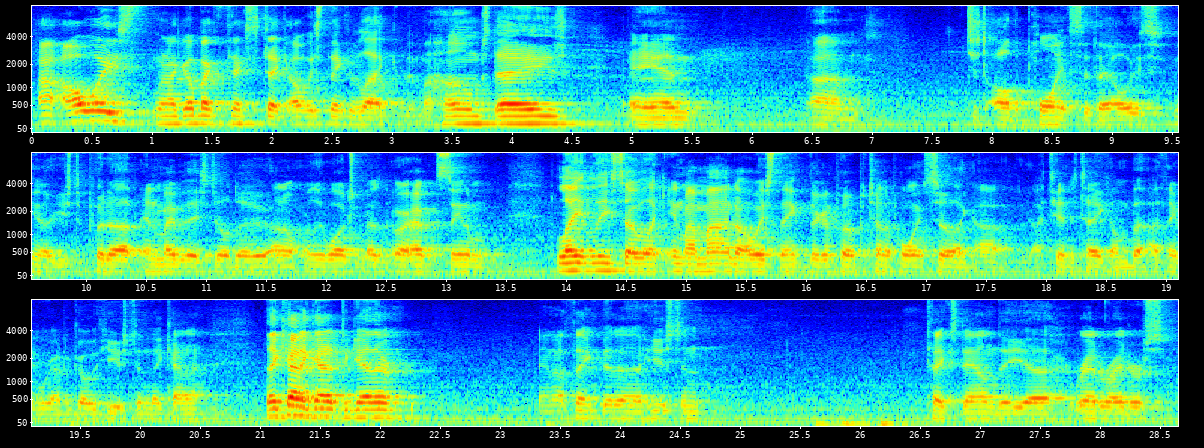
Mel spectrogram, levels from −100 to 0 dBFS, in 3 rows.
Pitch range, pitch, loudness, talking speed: 105-130 Hz, 110 Hz, -25 LUFS, 215 wpm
